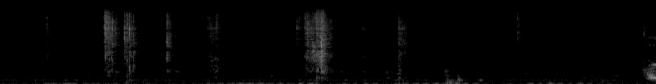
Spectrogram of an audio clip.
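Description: Wrapper of a Panini Prizm Draft Picks football card pack being torn open and crinkled: a string of short, faint crackling tears, the loudest about three seconds in.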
